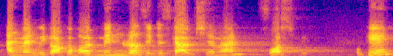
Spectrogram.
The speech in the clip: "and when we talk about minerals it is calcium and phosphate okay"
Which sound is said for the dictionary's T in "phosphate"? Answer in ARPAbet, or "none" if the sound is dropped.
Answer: none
